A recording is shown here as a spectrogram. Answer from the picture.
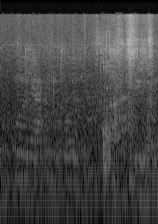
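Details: Beagle groaning with pleasure while getting a massage indoors: low, drawn-out moaning tones with stacked harmonics that waver and slide across about three seconds, over soft rubbing and handling noise.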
